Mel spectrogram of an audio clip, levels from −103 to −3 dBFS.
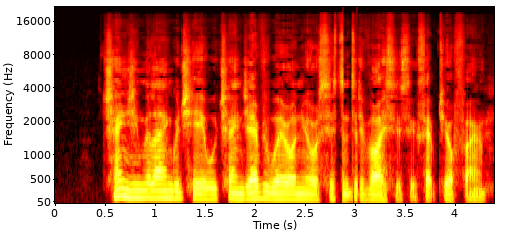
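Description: Speech, with chunks out of order between 2.88 and 3.02 s, just after "change everywhere on your". A block of about 46 ms plays two blocks late, so the passage sounds jumbled, with three hard joins.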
